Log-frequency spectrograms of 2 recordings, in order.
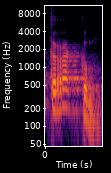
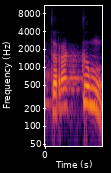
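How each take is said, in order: The two takes are said the same way.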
